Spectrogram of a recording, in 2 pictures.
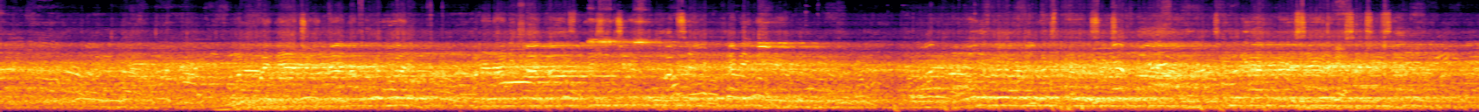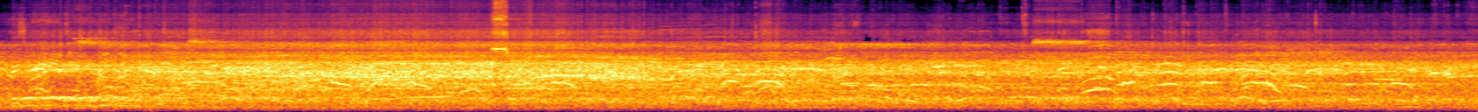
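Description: A large crowd cheers and chatters in a big echoing arena.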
